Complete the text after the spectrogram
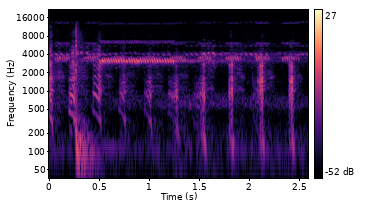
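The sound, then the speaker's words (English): Crickets chirp in a steady, rhythmic pattern over a continuous high-pitched trill, a short quiet night-time chorus with no talking. “Stop with those crickets.”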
